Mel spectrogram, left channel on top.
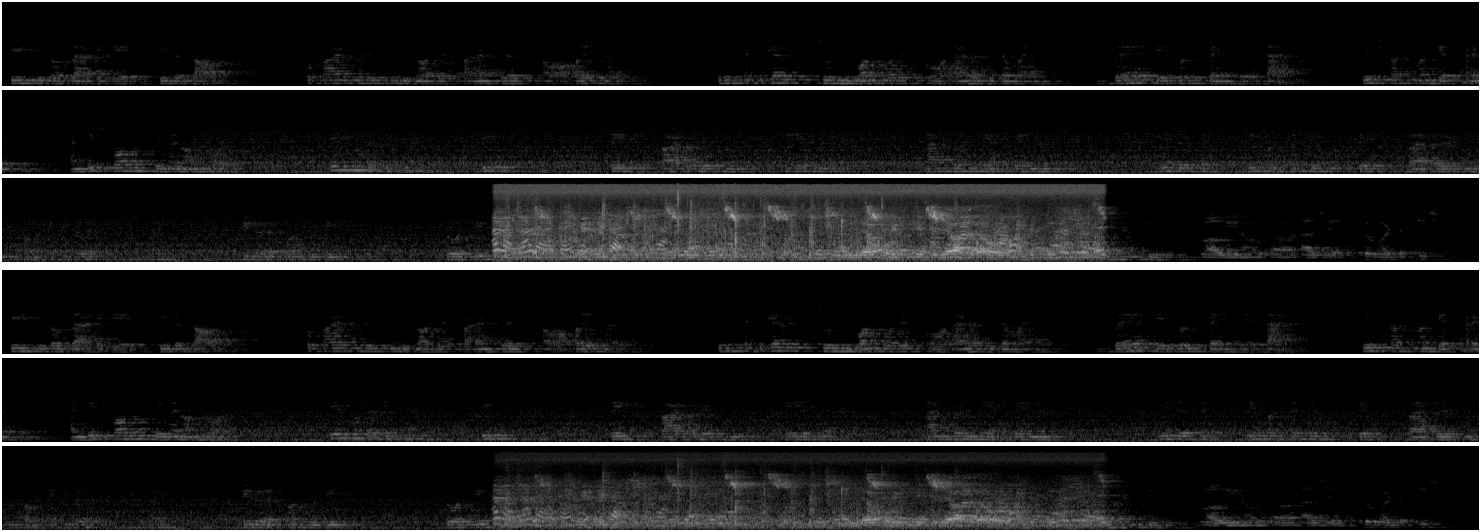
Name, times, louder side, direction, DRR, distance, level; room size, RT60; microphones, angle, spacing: voice 1, 0.1-2.3 3.0-6.2 7.2-10.4 10.9-12.9 13.6-15.1 15.4-17.1 18.0-19.0 19.5-19.9 20.8-21.1 21.4-22.2 22.5-23.1 24.0-25.3 26.3-26.9 27.2-30.5 30.8-31.2 31.9-33.0 34.0-34.7 35.2-41.3, equal, ahead, -5 dB, 2.9 m, -52 dB
sound 1, 16.6-34.5, left 2 dB, 65° left, 1.6 m, -56 dB
sound 2, 34.4-40.6, left 7 dB, 35° left, 0.4 m, -32 dB
voice 2, 41.5-43.9, equal, 20° left, 2 dB, 1.3 m, -53 dB
18.5 x 10.0 x 2.6 m, 1.4 s
head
